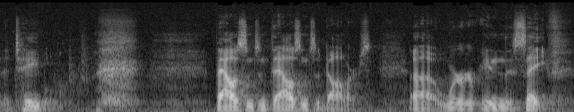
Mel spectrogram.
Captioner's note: chuckles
